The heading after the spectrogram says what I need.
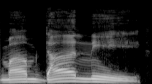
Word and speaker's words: Mamdani: He he was like learn how to say my name. It's mom Dani.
